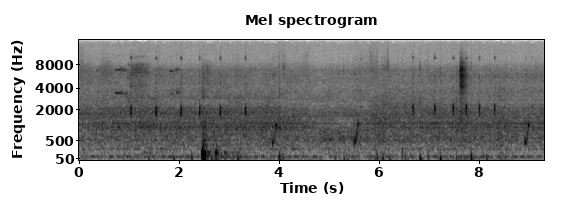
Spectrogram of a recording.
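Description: A phone's keyboard gives short, soft clicks as keys are tapped.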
